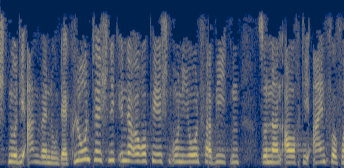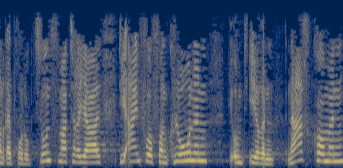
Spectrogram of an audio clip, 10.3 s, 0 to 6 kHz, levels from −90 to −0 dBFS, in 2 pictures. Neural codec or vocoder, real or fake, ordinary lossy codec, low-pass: none; real; none; 5.4 kHz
